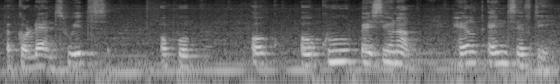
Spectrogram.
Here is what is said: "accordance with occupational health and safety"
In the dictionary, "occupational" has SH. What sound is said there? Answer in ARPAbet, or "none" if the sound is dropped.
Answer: S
